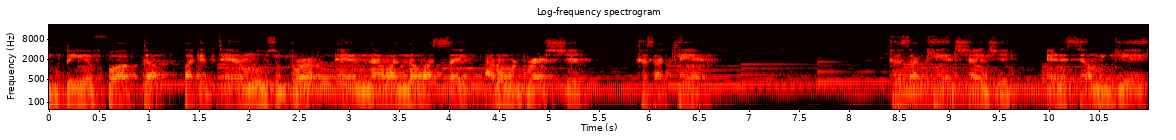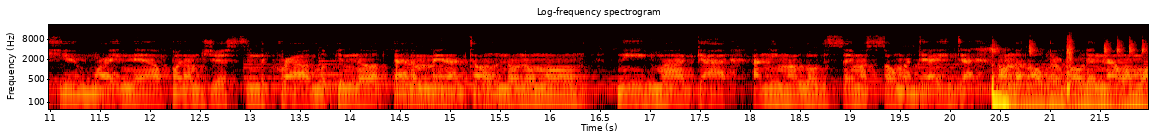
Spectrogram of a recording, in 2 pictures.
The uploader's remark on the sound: Jus a Lil track I did on my phone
